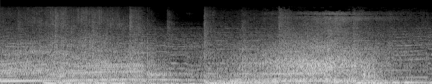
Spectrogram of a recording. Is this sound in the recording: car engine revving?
yes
